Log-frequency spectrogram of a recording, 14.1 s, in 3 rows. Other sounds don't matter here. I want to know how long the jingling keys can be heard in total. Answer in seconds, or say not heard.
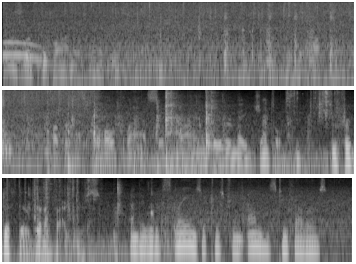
4 s.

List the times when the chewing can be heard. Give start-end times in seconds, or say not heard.
2.9-11.9.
